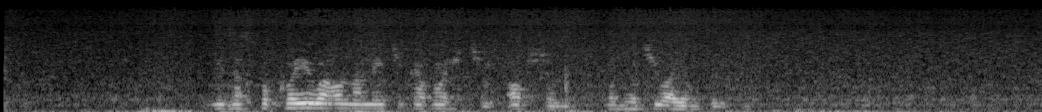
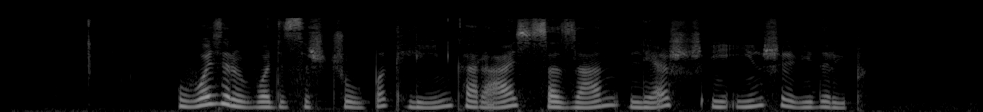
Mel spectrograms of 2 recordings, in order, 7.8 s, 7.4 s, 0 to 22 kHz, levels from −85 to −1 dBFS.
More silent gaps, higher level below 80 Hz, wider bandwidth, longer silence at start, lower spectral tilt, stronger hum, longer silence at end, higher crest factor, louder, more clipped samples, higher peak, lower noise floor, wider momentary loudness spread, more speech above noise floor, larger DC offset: neither; first, -48 dBFS vs -80 dBFS; first, 16.5 kHz vs 11.5 kHz; second, 0.05 s vs 0.65 s; first, -7 dB/octave vs -4.5 dB/octave; neither; second, 0 s vs 0.9 s; about the same, 18 dB vs 20 dB; first, -28 LUFS vs -46 LUFS; neither; first, -12 dBFS vs -28 dBFS; second, -51 dBFS vs -81 dBFS; first, 25 LU vs 11 LU; second, 23 dB vs 35 dB; neither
